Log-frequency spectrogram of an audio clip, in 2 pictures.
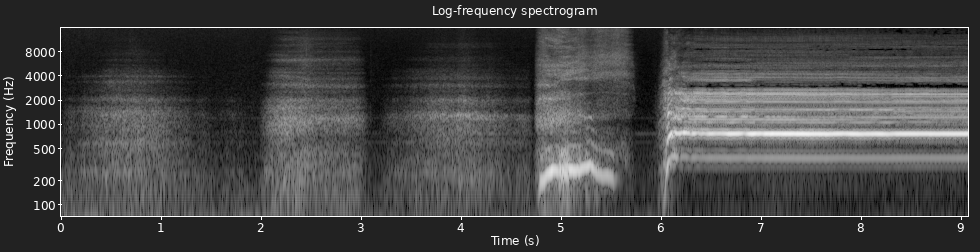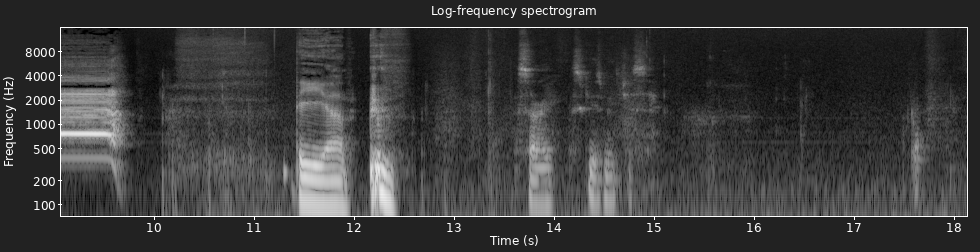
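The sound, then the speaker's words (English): A man breathes heavily, then lets out one loud, sustained, raw primal scream lasting a few seconds, classed as an air, male, primal, bardo scream, followed by ragged gasps, panting and short strained vocal grunts. “It's an air, male, primal, bardo scream.”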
